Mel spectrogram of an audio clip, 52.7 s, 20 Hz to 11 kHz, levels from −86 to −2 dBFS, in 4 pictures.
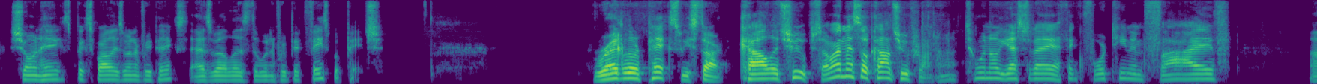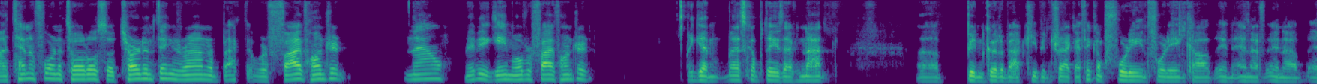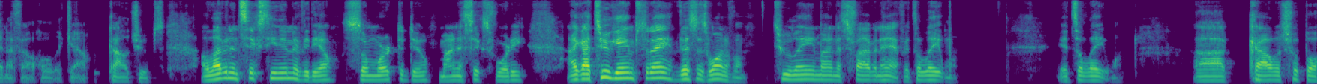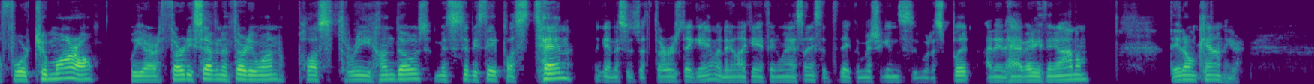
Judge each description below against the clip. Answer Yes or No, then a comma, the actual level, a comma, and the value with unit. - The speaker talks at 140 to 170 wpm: No, average, 190 wpm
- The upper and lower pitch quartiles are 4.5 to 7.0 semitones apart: No, average, 4.1 semitones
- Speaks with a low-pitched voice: No, medium, 145 Hz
